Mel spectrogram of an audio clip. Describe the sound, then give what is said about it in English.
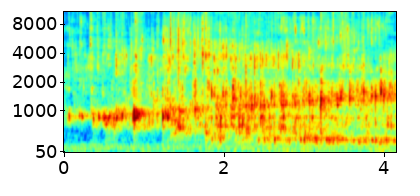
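Tea pours steadily from a teapot raised about a foot in the air back into a cup, a continuous splashing trickle with a brighter gush partway through, lasting a few seconds with no talking. “Right, so now I pour that back in.”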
